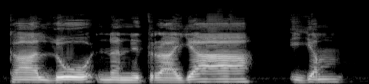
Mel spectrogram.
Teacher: we have the long a with visarga followed by a vowel, so it means the visarga drops out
